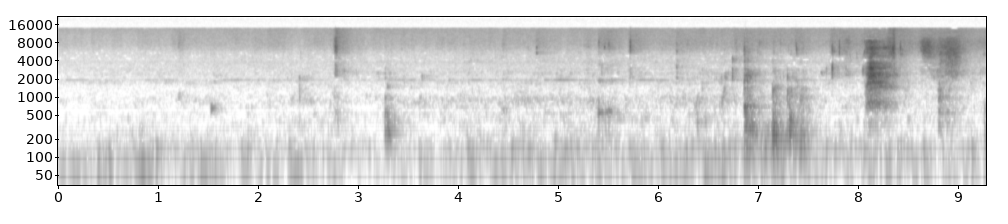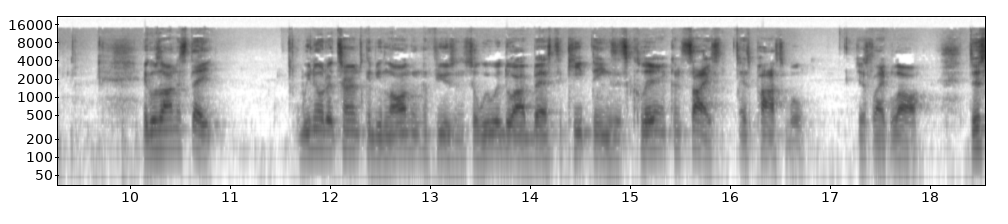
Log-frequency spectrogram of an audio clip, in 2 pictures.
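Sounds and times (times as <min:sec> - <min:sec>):
low rumble: 0:00.0 - 0:14.8
wet mouth sounds: 0:01.2 - 0:09.8
person sipping water: 0:01.2 - 0:10.0
gulping: 0:05.3 - 0:08.6
speech: 0:10.1 - 0:11.0, 0:11.7 - 0:18.5.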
